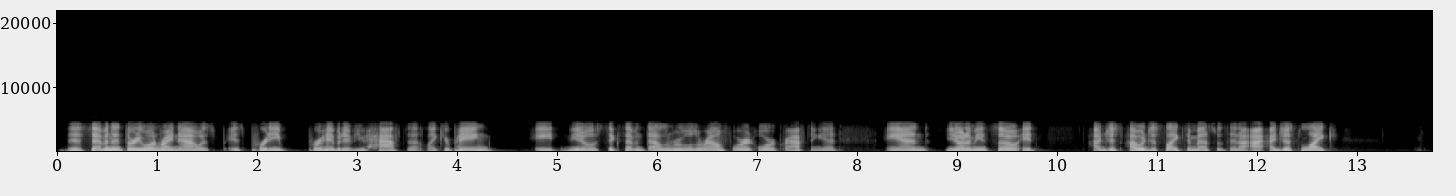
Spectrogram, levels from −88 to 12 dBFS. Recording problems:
high frequencies cut off; severe; nothing above 4 kHz

